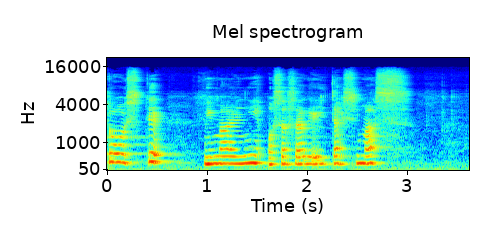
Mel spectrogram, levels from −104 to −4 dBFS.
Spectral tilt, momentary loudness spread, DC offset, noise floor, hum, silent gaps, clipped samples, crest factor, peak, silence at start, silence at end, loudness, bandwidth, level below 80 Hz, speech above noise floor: -4 dB/octave; 13 LU; under 0.1%; -51 dBFS; none; none; under 0.1%; 16 dB; -12 dBFS; 0 s; 0.15 s; -27 LUFS; 15 kHz; -56 dBFS; 25 dB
